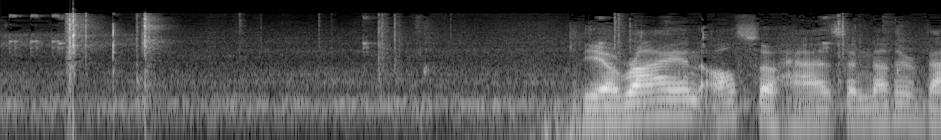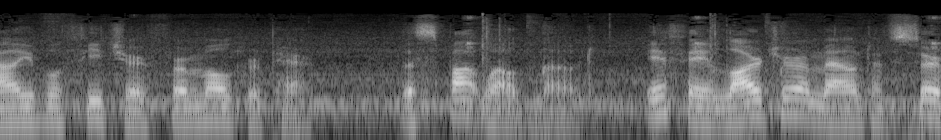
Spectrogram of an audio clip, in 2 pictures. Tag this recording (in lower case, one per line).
arc welding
